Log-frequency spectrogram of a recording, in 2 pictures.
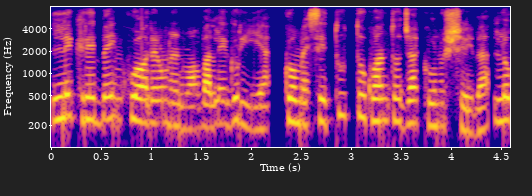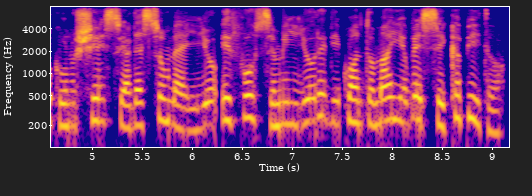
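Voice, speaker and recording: A woman narrating a storybook with steady, measured reading. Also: mid-range voice.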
